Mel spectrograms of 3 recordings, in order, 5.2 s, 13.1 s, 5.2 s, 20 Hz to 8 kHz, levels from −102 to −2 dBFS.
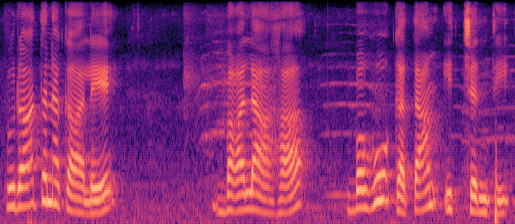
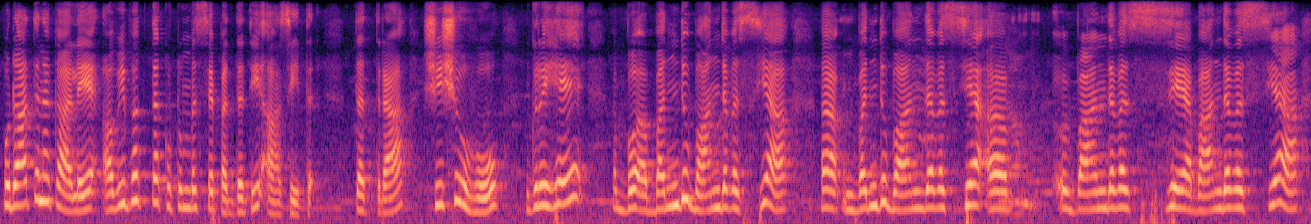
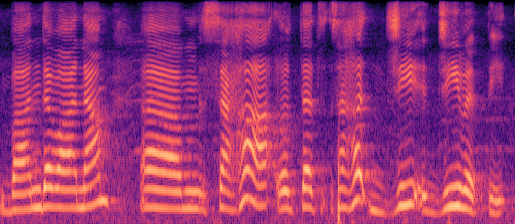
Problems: none marked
